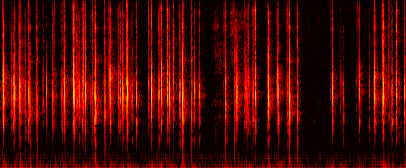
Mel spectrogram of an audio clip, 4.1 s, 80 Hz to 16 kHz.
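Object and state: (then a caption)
Plastic mechanical keyboard. Continuous two-handed fingertip typing on a Vega65 custom 65% mechanical keyboard with re-lubed Cobalt switches, white plastic keycaps and a dark case. It makes a rapid stream of short, crisp clacks centered around 2 kHz, each dying away almost instantly, with very little low end.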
